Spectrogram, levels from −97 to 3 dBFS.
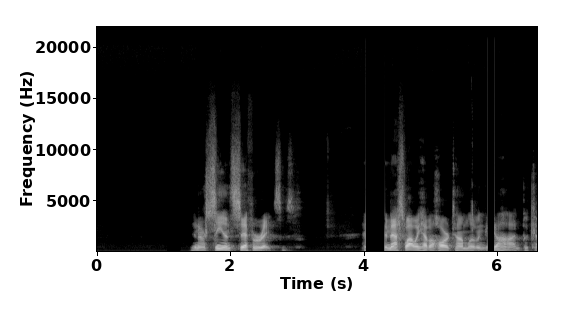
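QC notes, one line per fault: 1.05–1.26 s, Bluetooth stall: speech drops to silence for about 205 ms, then resumes; likely interference delayed packets until the headphone buffer emptied.
4.03–4.33 s, Bluetooth stall: a longer 291 ms gap cuts the speech dead before it picks up again, likely from held-up packets starving playback.
5.86–5.97 s, Bluetooth stall: a brief 105 ms silence interrupts the speech, likely a short wireless dropout draining the buffer until resent packets arrived.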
